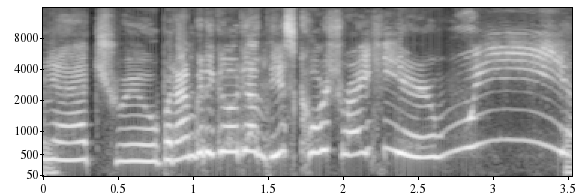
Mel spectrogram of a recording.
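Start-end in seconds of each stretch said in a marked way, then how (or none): 2.6-3.5 high, soft, drawn-out glee; playful whee. Pretend. Player zooming down the course, playful whee.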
